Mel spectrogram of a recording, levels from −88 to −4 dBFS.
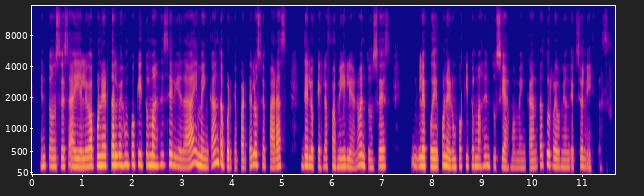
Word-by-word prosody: Entonces 190 0 -3
ahí 180 -3 +2
él 175 - +1
le 180 - +2
va 195 - +4
a 190 - +1
poner, 210 -1 +5
tal 215 0 +6
vez, 215 -1 +2
un 220 0 0
poquito 220 0 0
más 210 -2 +5
de 225 - -4
seriedad, 200 -2 0
y 245 - +2
me 200 -3 +4
encanta, 225 +8 +1
porque 170 -1 -3
aparte 165 +2 -4
los 225 0 +2
separas 190 -1 -3 0.2
de 200 0 +2
lo 180 -2 +1
que 180 - -4
es 175 - -7
la 180 - -4
familia, 175 -3 -2
¿no? 210 +5 -2
Entonces, 180 -1 -2 0.4
le 190 -1 +3
puede 175 -2 +2
poner 195 -3 +2
un 170 - -1
poquito 190 0 -6
más 190 -1 -1
de 205 - -3
entusiasmo. 175 -4 -4
Me 165 0 -10
encanta 165 +5 -5
tu 230 +1 +3
reunión 170 -3 -4
de 175 - -7
accionistas. 175 -2 -9
185 Hz, 220 wpm, -25 LUFS, 175-205 Hz, 0.4 s, tal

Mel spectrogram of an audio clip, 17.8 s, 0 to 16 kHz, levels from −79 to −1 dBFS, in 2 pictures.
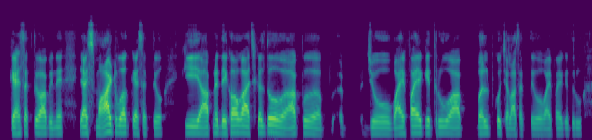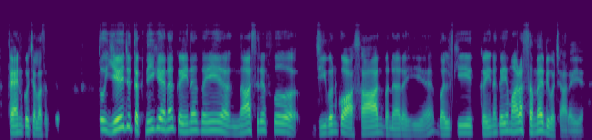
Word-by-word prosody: कह - - +6
सकते - - -4
हो 135 - +3
आप 130 -1 +2
इन्हें 125 +1 -4 0.3
या 140 - +6
स्मार्ट 130 +5 +7
वर्क 145 0 +3
कह - - +1
सकते 125 0 -9
हो 125 - -6 0.3
कि 140 0 +2
आपने 145 +3 +1
देखा 135 +2 +3
होगा 145 0 +5
आजकल 140 +1 -1
तो 155 - +6 0.3
आप 130 - 0
प - - -2 0.2
अप 125 +3 -15 0.3
जो 130 0 -4 0.2
वाइफाई 130 +3 +3
के 140 +1 0
थ्रू 135 0 -5
आप 125 0 -1 0.2
बल्ब 130 0 -1
को 140 - -3
चला 120 -2 -3
सकते 115 +1 -13
हो 115 -1 -7
वाइफाई 115 +2 -6
के 120 - -13
थ्रू 120 0 -14 0.3
फैन 145 +1 +5
को 150 - -2
चला 120 -2 -3
सकते 455 - -18
हो। - - -25 0.6
तो 215 - 0
ये 205 +7 +6
जो 275 - -2
तकनीकें 215 +5 +1
है 215 - +4
ना 225 +3 0
कहीं 180 -6 -1
न 195 - -1
कहीं 190 +1 -2
अ, 160 -4 0
ना 145 +7 0
सिर्फ 185 0 -8 0.7
जीवन 140 +6 -4
को - - +3
आसान 130 +4 +3
बना 115 -2 -6
रही 105 0 -15
है 105 - -12
बल्कि 125 +4 -6 0.2
कहीं 130 +1 -3
न - - -9
कहीं 170 +2 -2
हमारा 180 +2 +2
समय 170 +4 +1
भी - - -5
बचा 95 - -8
रही 90 -1 -12
है। 90 - -16
135 Hz, 225 wpm, -25 LUFS, 125-165 Hz, 0.7 s, स्मार्ट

